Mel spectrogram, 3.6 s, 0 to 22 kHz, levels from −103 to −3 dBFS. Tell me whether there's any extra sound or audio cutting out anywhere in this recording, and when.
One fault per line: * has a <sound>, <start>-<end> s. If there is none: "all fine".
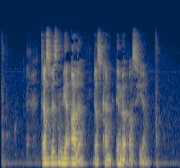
all fine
